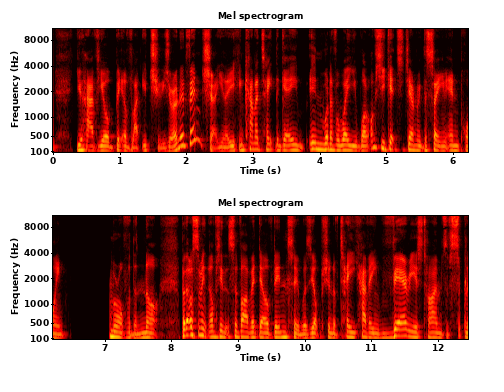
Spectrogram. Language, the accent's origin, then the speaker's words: English; United Kingdom; being British and not Australian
